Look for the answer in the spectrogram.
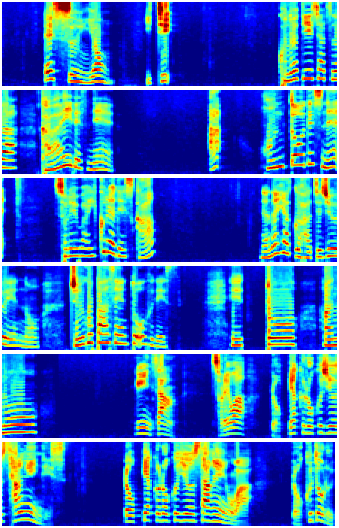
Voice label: Conversation; tobira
